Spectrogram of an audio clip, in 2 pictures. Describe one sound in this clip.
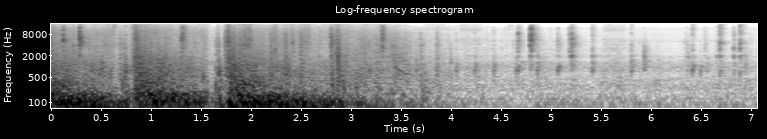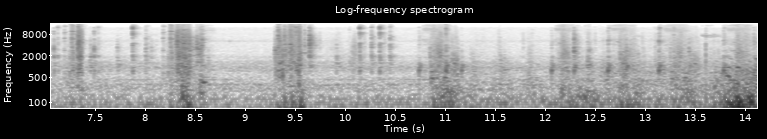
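Wooden building pieces clatter into place in quick succession.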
